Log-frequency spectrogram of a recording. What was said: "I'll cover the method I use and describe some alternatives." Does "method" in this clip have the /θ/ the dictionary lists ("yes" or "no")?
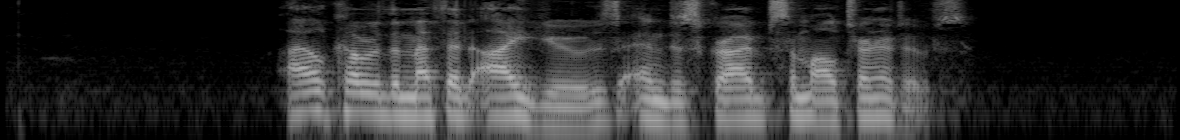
yes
